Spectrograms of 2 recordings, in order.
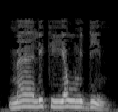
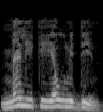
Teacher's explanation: قرأ ورش كلمة مالك بحذف الألف بعد الميم · Shown in: second take · فتصير مالك يوم الدين، على وزن فقه، صفة مشبهة أي قاضي يوم الدين.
